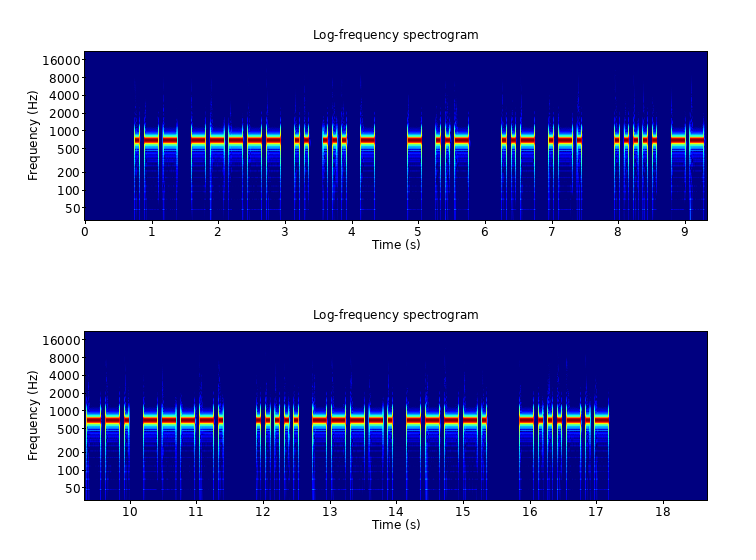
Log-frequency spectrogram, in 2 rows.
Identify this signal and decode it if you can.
Morse code, heard as a keyed tone, about 17 wpm, 700 Hz. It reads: W0IST TU UR 599 599 <BK>
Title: SOTA QSO Practice 17wpm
